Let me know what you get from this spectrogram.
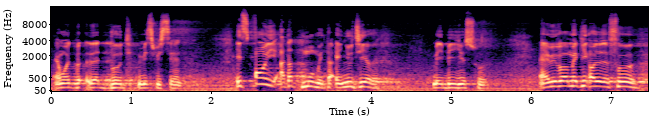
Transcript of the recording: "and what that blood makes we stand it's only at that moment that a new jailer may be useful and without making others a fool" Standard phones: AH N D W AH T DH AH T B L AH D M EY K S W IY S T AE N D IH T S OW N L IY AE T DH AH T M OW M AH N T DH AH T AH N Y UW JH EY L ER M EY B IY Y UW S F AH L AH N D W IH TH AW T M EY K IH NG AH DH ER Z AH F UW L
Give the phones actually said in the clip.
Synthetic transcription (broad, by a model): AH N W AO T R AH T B UW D M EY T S W IY S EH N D IH T S OW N L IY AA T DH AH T M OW M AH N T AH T AH N Y UW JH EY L M EY B IY Y UW S F AH L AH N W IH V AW M EY K IH NG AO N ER AH F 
